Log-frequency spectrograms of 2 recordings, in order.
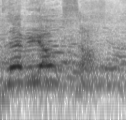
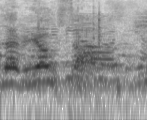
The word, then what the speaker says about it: Leviosa: Wingardium Leviosa don't say it wrong it's Leviosa not Leviosa you do it then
